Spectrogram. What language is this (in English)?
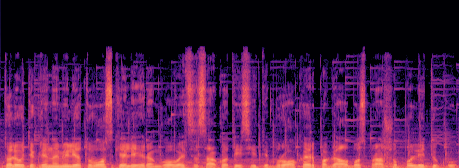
Lithuanian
